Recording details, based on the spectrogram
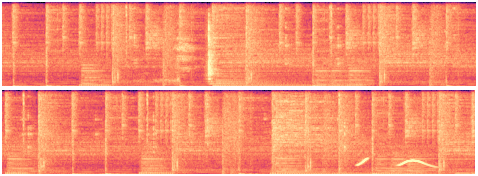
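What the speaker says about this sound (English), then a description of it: "I thought I told you to stop with the wolf whistles" Wolf whistle in the video game AI: The Somnium Files, a quick rising-then-falling two-part whistle near the end, heard over steady background music with no talking.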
